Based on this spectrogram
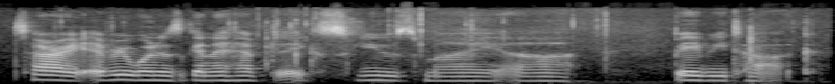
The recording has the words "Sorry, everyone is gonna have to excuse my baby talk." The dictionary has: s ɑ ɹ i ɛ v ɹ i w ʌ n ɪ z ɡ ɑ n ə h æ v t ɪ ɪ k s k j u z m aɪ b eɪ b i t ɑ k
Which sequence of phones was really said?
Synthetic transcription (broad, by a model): s ɑ ɹ i ɛ v ɹ i w ʌ n ɪ z ɡ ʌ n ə h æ f t ɪ ɪ k s k j u z m aɪ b eɪ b i t ɑ k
